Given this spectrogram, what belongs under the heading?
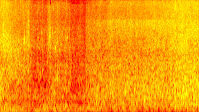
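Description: Small waves wash onto the Thames foreshore in a rough, broadband surge that swells toward the end, with wind buffeting the microphone throughout.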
